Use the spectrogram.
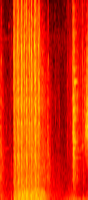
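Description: Counter-Strike match gunfire: a sudden loud burst of rapid shots that sustains briefly, fades, then a few further sharp reports, close and dense.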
